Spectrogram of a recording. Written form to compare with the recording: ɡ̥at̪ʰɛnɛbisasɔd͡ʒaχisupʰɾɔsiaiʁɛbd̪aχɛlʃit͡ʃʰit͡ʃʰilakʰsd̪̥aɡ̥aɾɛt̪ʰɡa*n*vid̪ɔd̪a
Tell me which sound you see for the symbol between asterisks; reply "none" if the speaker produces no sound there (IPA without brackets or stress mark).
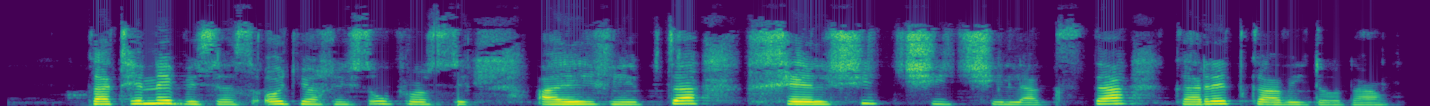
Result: none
